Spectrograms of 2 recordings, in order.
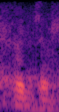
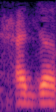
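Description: First: The first vowel is a u sound. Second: The first vowel is an a sound. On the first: This is the name of the narrator's father. "حجر بضم" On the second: This is a different person's name. "ابن حجر غير حجر"

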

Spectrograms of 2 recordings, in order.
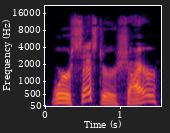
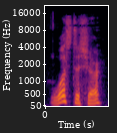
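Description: First: It is said with an American pronunciation. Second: It is said with a British pronunciation.

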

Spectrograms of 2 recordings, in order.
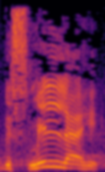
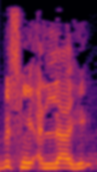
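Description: First: 'Bismillah' is linked without a glottal stop. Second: A glottal stop is pronounced after 'bi'. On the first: The speaker calls it right. "لأن الهمزة هذه همزة وصل" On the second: The speaker calls it wrong. "ما تقول باسم الله"

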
